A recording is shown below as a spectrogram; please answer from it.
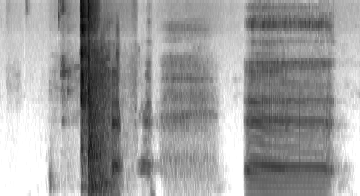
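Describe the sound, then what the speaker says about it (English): A door thuds shut once with a loud, close slam, surrounded by brief vocal sounds and followed by a sustained buzzing, humming tone. "Oh, shut the door, brother."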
